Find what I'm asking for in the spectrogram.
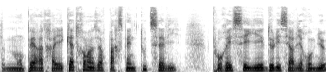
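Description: Medium pitch from a man, dark and mellow in tone, monotone and flat, at a fairly quick pace, with a dry, close sound with no echo on a very clean recording with a silent background. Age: 30s. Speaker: business owner. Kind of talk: interview.

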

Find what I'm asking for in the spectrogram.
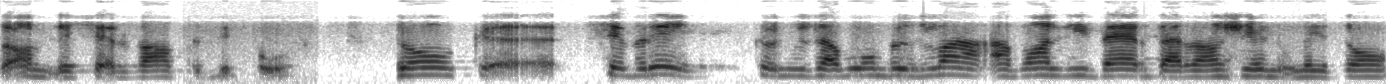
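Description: This woman speaks at a very slow pace and a medium pitch. Her intonation stays fairly even. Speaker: nun. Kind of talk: interview.

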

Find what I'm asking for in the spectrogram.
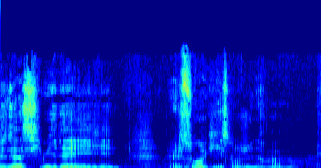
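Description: An ordinary speaking voice from a man, fairly low-pitched with ordinary pitch variation, at a moderate pace, in a very clean recording with a silent background. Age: 50s. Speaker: prison inmate. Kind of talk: interview. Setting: prison.

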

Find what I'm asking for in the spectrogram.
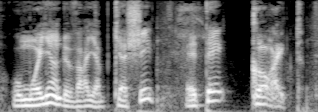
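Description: A man speaks at a very slow pace, somewhat breathy. His pitch swings very widely. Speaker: science columnist on radio. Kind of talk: radio science segment.

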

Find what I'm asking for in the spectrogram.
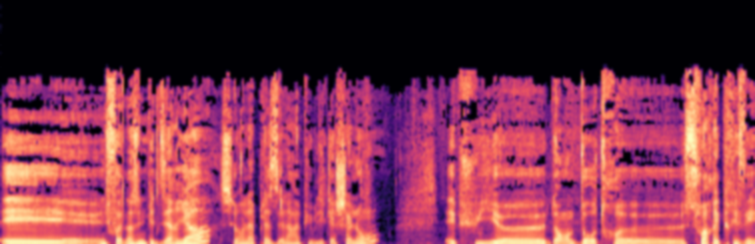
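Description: A woman talks at a fairly slow rate on a very clean recording where the background is silent. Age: 60s. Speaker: retired hospital worker and association president. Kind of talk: radio interview. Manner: hesitant, with fillers.

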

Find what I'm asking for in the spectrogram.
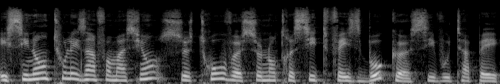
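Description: On a very clean recording with a silent background, a woman with an American accent speaks at a fairly slow pace with lively intonation. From US (Chicago). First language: English (speaking French). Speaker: music association president. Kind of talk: interview. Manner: halting.

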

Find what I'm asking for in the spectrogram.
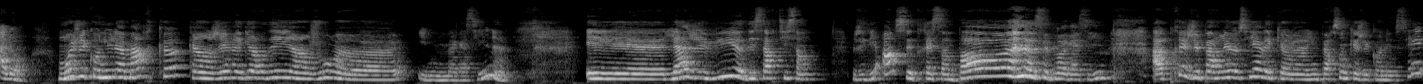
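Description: Lively intonation in an Argentine accent at a fairly slow pace, with long, frequent pauses and audible room echo. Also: woman, high pitch for a woman. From Argentina, Mendoza. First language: Spanish (speaking French). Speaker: ceramic artist. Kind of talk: radio interview.

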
